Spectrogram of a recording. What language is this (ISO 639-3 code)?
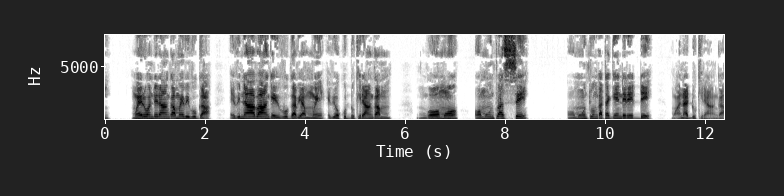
lug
